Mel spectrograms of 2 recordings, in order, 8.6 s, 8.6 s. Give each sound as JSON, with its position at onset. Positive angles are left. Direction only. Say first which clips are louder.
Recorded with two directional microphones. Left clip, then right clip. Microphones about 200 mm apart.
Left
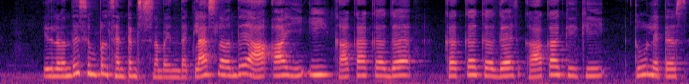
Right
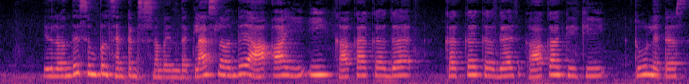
{"t": 0.5, "sound": "a woman's voice", "louder": "left 5 dB", "side_deg": 40}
